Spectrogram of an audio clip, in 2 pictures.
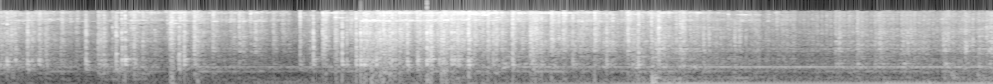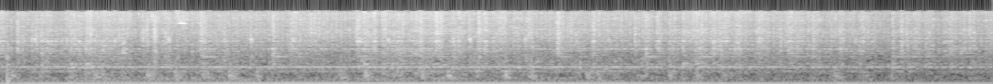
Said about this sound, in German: Ich habe hier mein Sparkessel. Das werde ich jetzt leeren und auf mein Sparkonto schreiben lassen. Weißt du, wie es wohl tönt, wie die Maschine das Geld zählt? Das scheppert mich.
